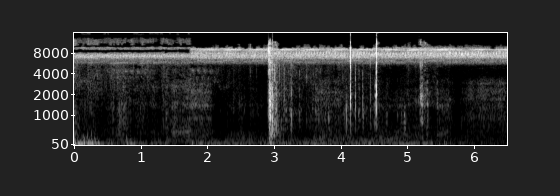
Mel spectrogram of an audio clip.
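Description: Steady high-pitched insect drone, with three sharp plastic clicks about three, four and four and a half seconds in as a trail camera's case latch is worked open.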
